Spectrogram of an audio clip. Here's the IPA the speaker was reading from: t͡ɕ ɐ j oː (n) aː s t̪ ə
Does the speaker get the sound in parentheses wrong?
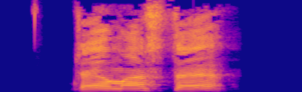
yes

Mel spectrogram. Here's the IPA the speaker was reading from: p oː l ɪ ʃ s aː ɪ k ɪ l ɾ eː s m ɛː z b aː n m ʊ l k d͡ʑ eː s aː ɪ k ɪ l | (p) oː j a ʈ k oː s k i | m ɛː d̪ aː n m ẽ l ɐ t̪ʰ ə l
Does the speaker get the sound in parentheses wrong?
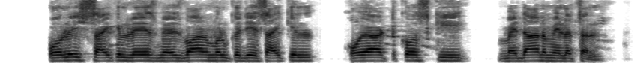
yes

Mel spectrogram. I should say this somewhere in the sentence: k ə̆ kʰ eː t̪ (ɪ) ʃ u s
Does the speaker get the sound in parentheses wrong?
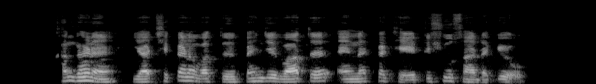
no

